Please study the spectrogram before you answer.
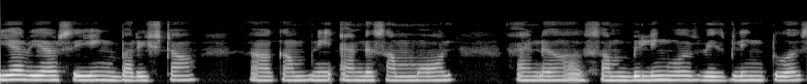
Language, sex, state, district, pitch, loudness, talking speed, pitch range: English, female, Chandigarh, Chandigarh, 195 Hz, -15 LUFS, 120 wpm, 190-200 Hz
